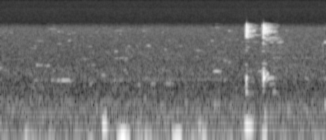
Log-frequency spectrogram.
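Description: Computer mouse clicks while installing printer software on a PC: a handful of soft, close, dry clicks spaced irregularly over a couple of seconds, quiet and alone with no talk.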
